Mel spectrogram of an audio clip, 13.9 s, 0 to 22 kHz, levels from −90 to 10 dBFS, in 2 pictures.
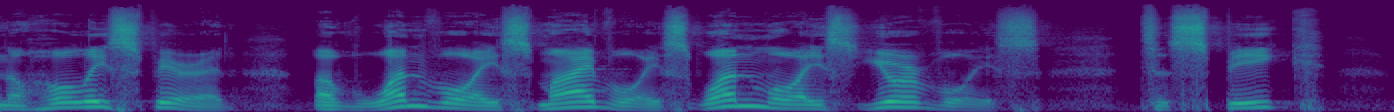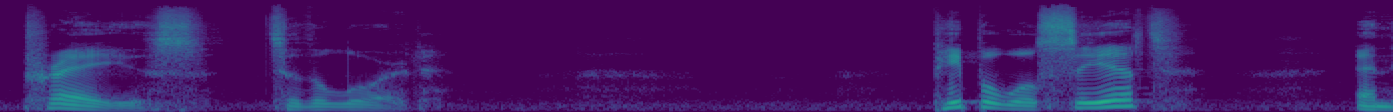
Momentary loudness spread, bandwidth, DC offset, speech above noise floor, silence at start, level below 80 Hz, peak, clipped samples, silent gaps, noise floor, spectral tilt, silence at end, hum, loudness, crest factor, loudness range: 18 LU; 19 kHz; under 0.1%; 40 dB; 0 s; -78 dBFS; -16 dBFS; under 0.1%; none; -77 dBFS; -2.5 dB/octave; 0 s; none; -36 LUFS; 22 dB; 14 LU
